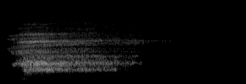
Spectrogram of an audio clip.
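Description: A woman's long, breathy sigh out through the mouth that fades away after about a second and a half.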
